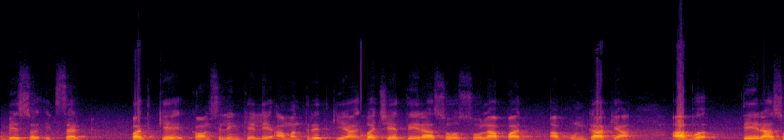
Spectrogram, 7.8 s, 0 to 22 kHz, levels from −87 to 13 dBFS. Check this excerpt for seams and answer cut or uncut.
cut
